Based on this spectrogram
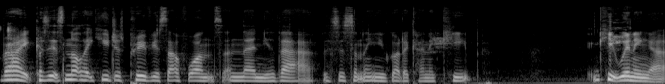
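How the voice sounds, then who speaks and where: On a very clean recording with a silent background, a woman with an unremarkable speaking voice talks at a fairly quick pace, her fairly low pitch held in fairly even intonation. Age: 30s. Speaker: podcast host. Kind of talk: casual chat.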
